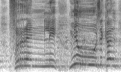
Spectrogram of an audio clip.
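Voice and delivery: musical words shouted high and loud; mock Welsh shout. Shown as a demonstration. Comic shows a Welsh accent turning loud. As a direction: belt them out like a friendly Welshman. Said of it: "Any other accent".

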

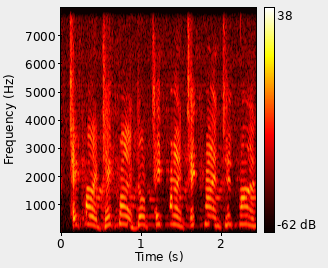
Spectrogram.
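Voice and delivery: high-pitched overlapping pleas; insistent high mock clamor; imitated clamoring relatives. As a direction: mimic a crowd fighting to be served first. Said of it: "they're all fighting".

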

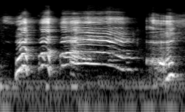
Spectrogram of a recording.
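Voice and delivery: high, cracking burst of laughter; wheezing high laugh; big laugh. Real, not acted. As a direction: crack up helplessly. Laughing at the British accent.

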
